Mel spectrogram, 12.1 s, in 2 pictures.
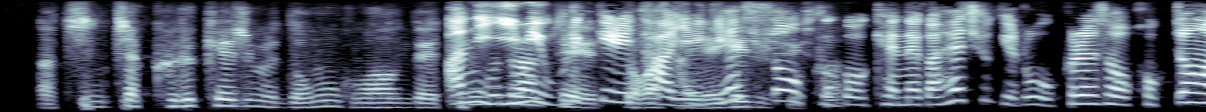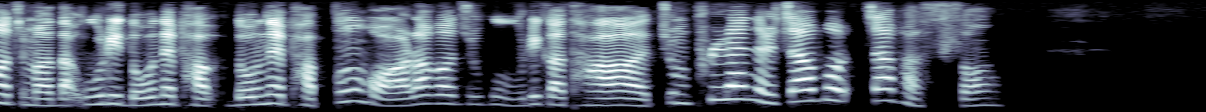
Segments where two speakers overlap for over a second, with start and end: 2.2-4.2

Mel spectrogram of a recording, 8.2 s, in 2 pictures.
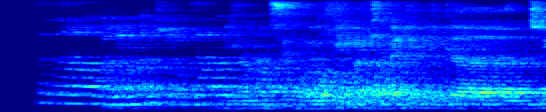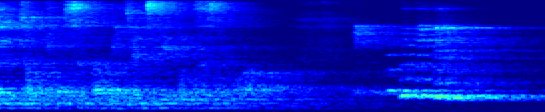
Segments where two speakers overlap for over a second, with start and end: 1.6-2.9

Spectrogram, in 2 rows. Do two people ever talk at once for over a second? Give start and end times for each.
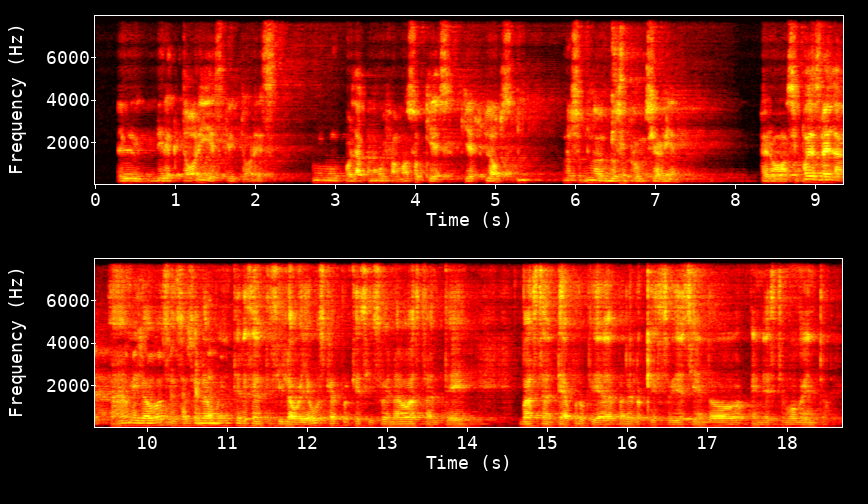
9.6-10.9

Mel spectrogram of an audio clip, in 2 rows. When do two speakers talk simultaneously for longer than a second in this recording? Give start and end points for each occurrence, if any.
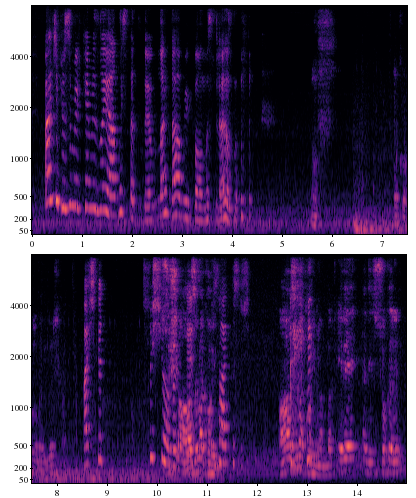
10.1-11.4

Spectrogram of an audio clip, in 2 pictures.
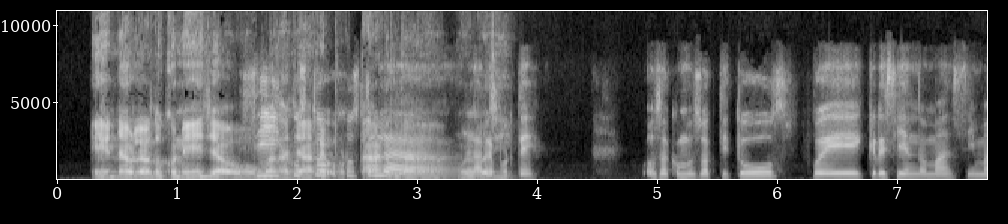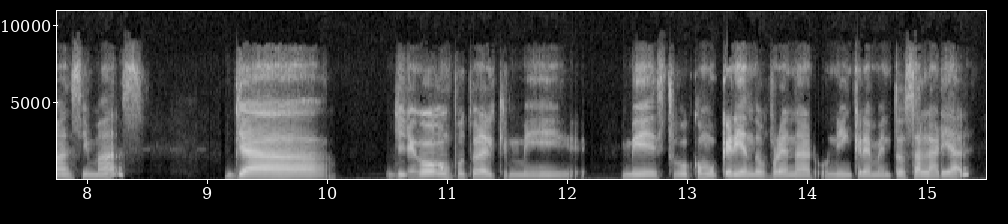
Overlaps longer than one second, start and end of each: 1.5-3.8

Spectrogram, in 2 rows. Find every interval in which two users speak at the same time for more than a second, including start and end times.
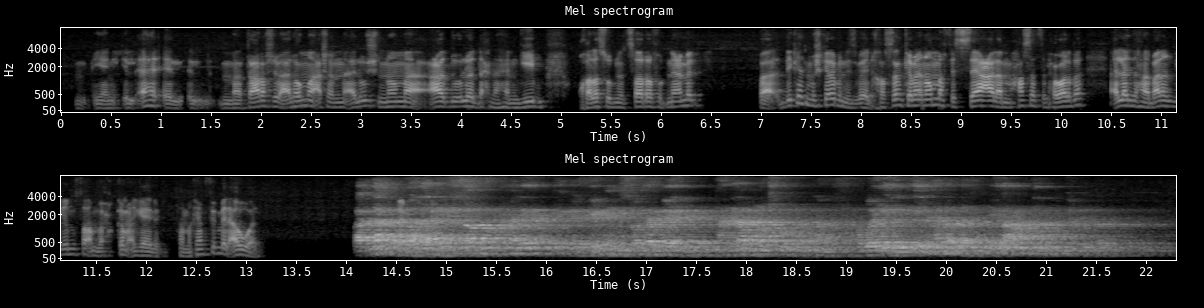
none

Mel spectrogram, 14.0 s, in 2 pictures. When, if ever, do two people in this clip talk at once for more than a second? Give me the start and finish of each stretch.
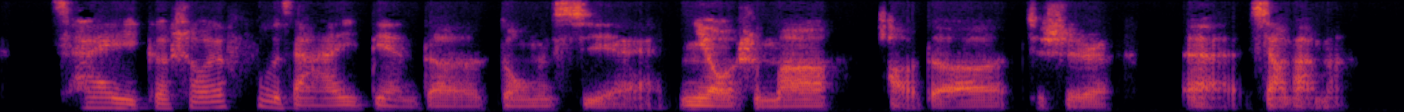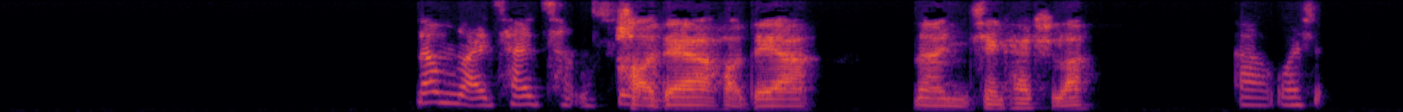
none

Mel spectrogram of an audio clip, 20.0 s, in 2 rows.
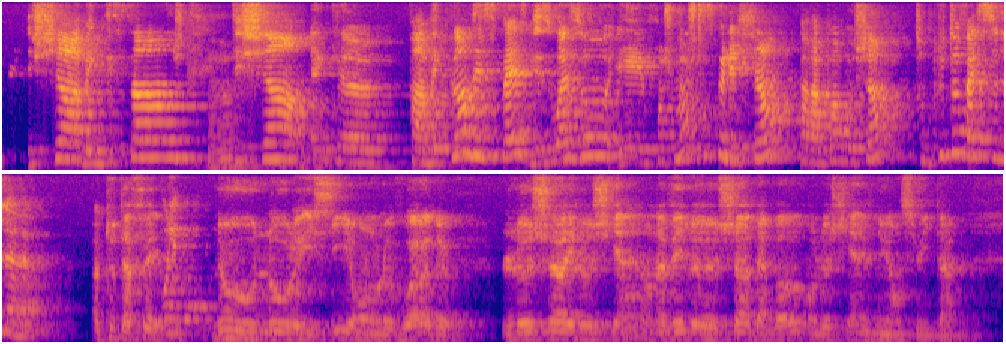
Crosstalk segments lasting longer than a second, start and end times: none

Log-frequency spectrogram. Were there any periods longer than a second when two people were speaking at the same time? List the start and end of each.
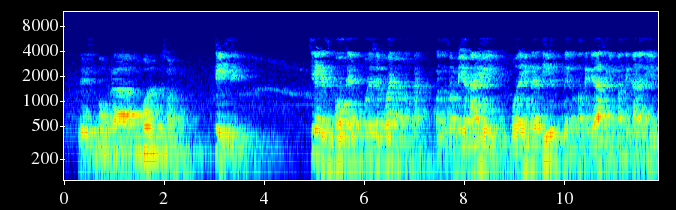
none

